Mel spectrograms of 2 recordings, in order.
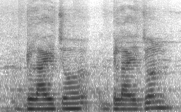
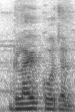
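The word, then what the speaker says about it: glycogen: और जब हम एक्स्ट्रा कार्ब खाते हैं और उनको बर्न नहीं करते हैं, तो वो ग्लाइजोन ग्लाइजोन इफ आई am pronouncing correct और नॉट, ग्लाइकोजन, हाँ ग्लाइकोजन होता है।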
